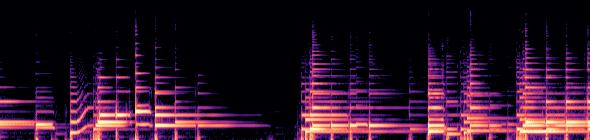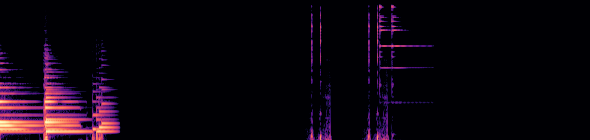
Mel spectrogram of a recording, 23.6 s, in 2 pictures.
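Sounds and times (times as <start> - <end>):
ukulele: 0.0 - 4.8, 6.0 - 14.2.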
